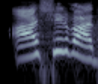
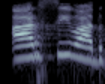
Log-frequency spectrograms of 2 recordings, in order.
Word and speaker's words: आशीर्वाद: दोनों आधा ही होगा उज्ज्वल है कि पिछले आशीर्वाद है आशीर्वाद मदद लोग बहुत ज्यादा ने इसका यूज करते हैं आर्शीवाद का आठ जीरो का वध लेकिन होगा आखिर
